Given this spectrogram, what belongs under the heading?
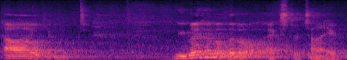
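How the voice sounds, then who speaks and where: A man's voice: mid-range voice, sing-song, measured pace, far from the mic. A man moderating a panel, reading a question hesitantly with fillers. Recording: very echoey hall, faint noise.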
